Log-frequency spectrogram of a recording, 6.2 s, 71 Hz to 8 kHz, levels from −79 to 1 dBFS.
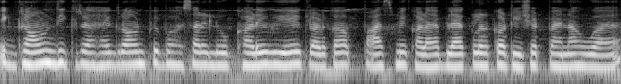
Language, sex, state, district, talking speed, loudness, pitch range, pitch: Hindi, female, Chhattisgarh, Raigarh, 240 wpm, -14 LUFS, 195-215 Hz, 205 Hz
